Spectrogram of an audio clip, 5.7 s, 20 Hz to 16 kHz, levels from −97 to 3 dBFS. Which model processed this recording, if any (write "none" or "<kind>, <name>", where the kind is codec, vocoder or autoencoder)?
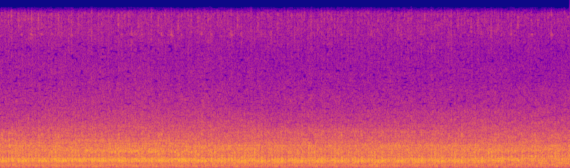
none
